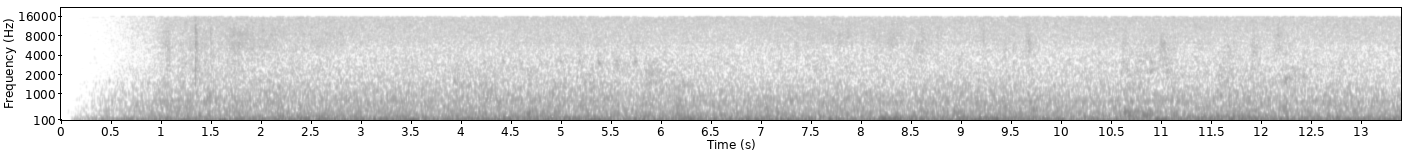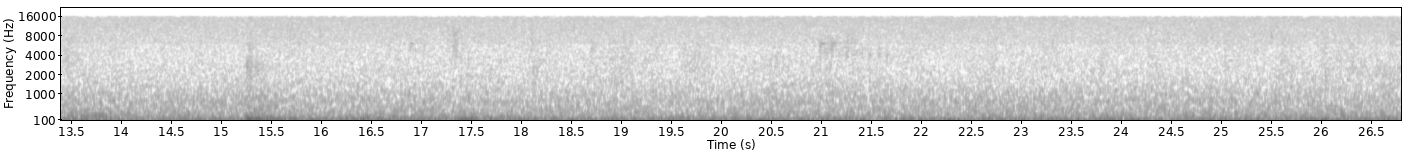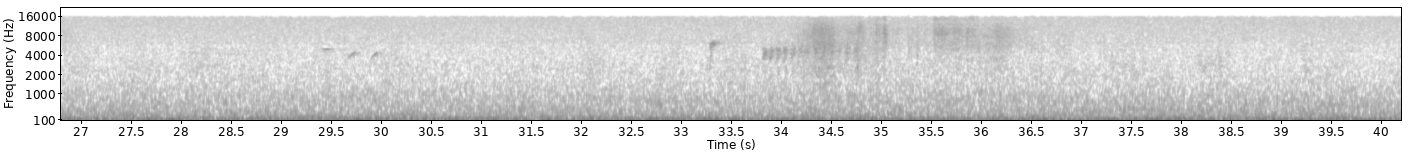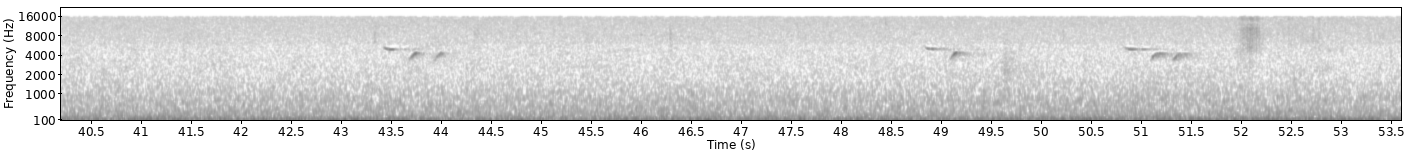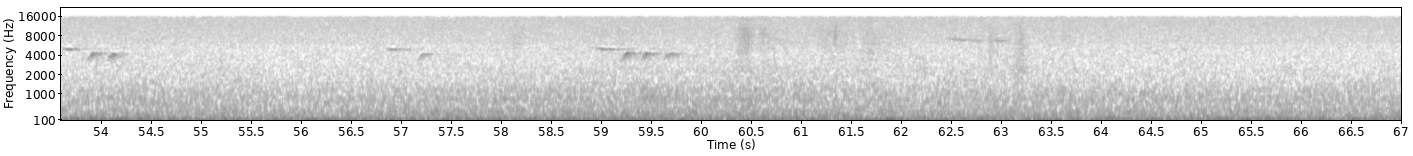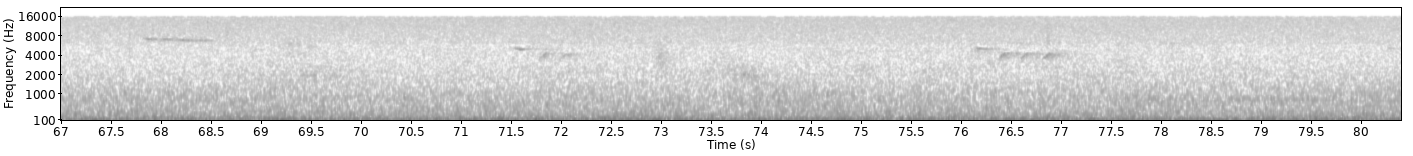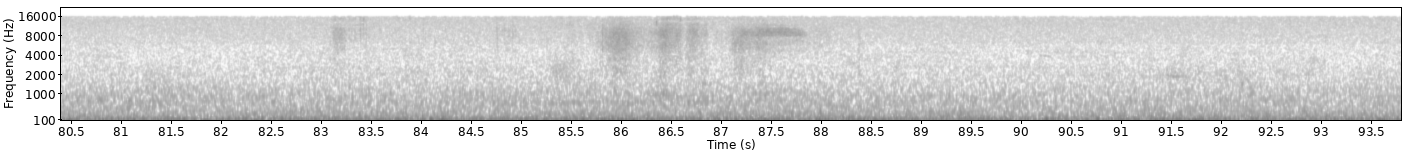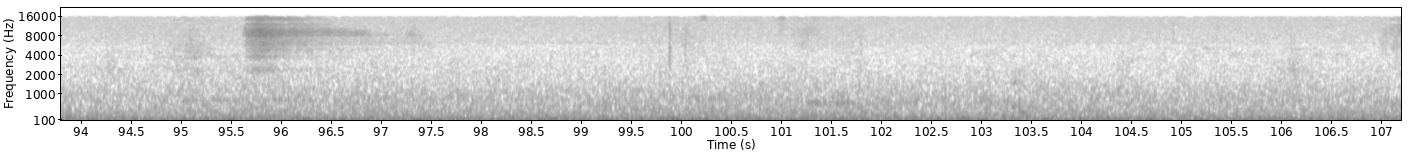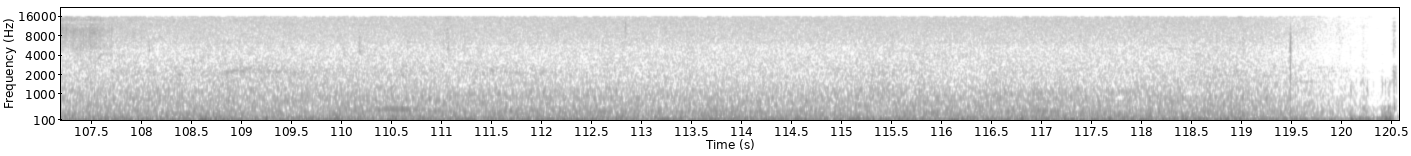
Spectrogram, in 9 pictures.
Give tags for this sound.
city; park

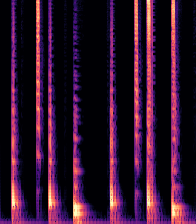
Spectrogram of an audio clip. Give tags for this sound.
loop; minimal; synth; tech

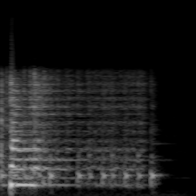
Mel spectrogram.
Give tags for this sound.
can; child; hit; percussion; play; roll

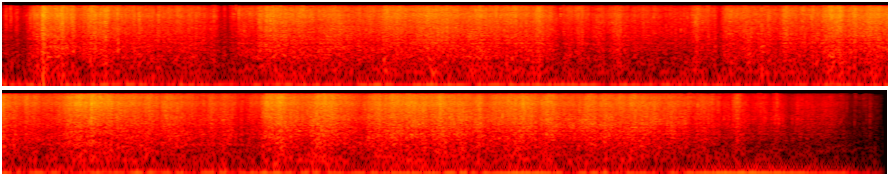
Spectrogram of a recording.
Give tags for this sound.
rap; scratch; bag; vinyl

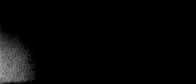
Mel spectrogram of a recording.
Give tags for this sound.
percussion; snare; snare-drum; synth1

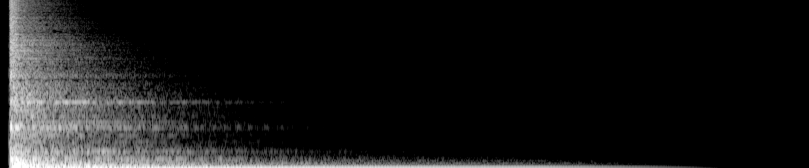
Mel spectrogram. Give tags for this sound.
Hit; Impact; Metal

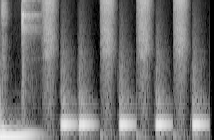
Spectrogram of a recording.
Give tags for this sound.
bongo; paper

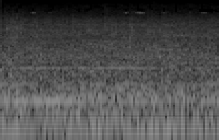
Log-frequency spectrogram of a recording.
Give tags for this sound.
delaware; ocean; boat; bay; cape-may-lewes-ferry; field-recording; new-jersey

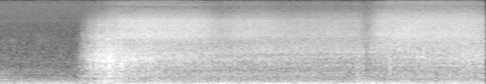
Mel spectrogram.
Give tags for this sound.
house; room; door

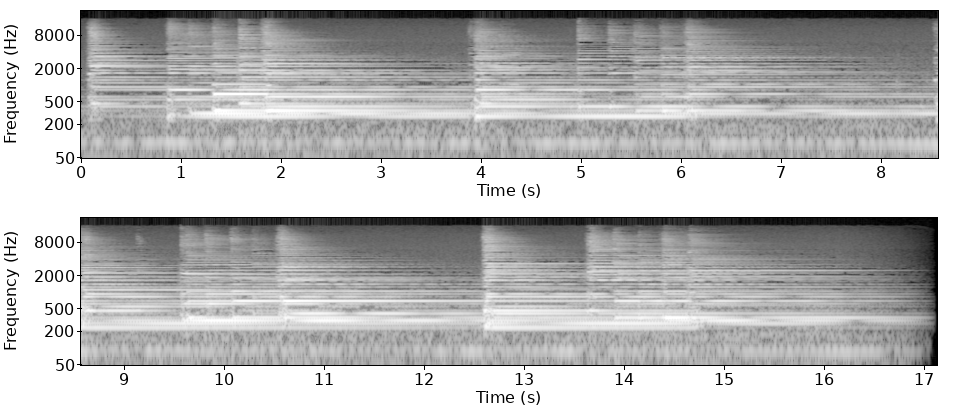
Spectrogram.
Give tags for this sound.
Surmandal; Strings; Swarsangam; Ethnic; Melodic; Riff; Melody; Indian; Harp; Swar-sangam; Swarmandal

